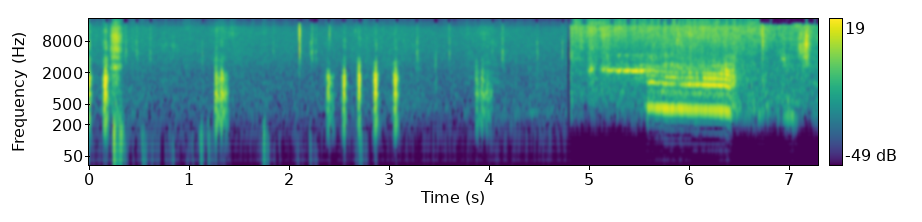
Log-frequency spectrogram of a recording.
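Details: Dusky Grouse giving a run of sharp, dry clucks at an uneven pace, then a drawn-out, nasal, slightly falling squawk lasting about a second.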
